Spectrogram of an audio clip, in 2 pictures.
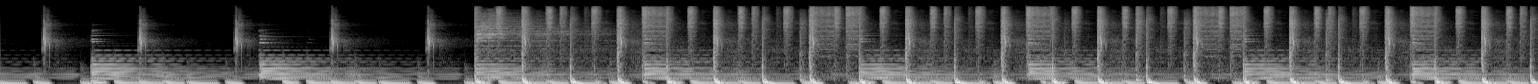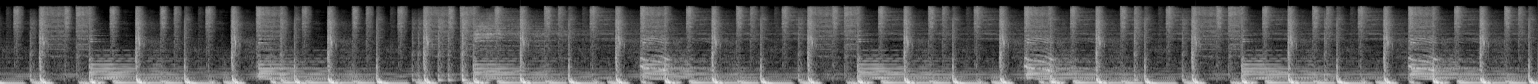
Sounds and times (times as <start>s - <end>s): Music: 0.0s - 30.7s.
